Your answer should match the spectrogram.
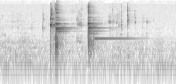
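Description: Two bright glass clinks ring out in quick succession during a family toast over a Mang Inasal meal of inasal chicken, pork sisig and barbecue on sticks, each strike leaving a short ringing tail.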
